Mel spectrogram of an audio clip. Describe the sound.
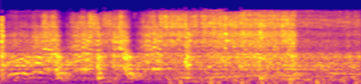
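A car engine cranks and tries to start, a loud, steady mechanical churn with a gritty, rattling texture that runs for nearly three seconds and eases off slightly near the end.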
